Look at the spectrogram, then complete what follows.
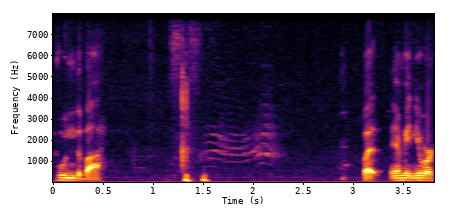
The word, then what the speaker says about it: Wunderbar: Wonderbar. Shit. I believe it's pronounced wunderbar.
